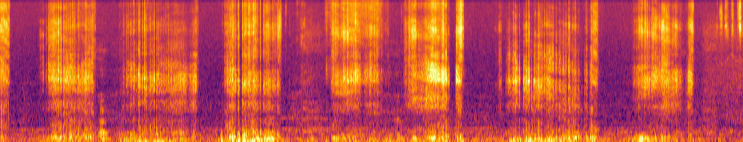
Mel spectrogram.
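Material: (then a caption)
Cork. Cotton swabs are rubbed and scratched over the face of a stack of square cork coasters, a solid flat material. Dry, scratchy rubbing comes in bursts of about a second or two, separated by short quiet gaps, with a soft low thudding underneath and a brighter hiss on each stroke.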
